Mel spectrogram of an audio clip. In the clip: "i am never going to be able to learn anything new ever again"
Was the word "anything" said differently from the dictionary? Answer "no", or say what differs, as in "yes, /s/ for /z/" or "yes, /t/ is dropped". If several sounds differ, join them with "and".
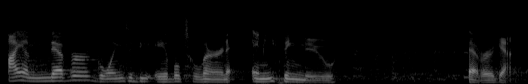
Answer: no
